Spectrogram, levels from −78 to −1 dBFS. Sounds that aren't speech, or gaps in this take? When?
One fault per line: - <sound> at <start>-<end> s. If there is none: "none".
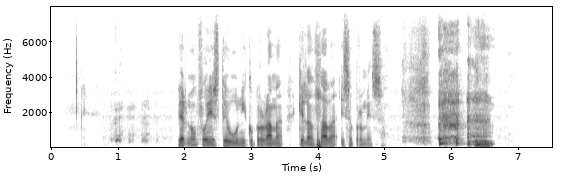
- laugh at 0.9-1.6 s
- throat clearing at 5.3-6.7 s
